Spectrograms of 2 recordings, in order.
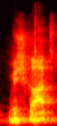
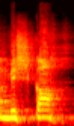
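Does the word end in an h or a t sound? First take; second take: t; h. First: The word ends in a t sound. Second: The word ends in an h sound. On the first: This is the accepted Urdu form. "Urdu में मिशकात चल जाएगा" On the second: This is the Arabic pausal form. "अरबी में होगा मिशकाह, हा बन जाएगा"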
